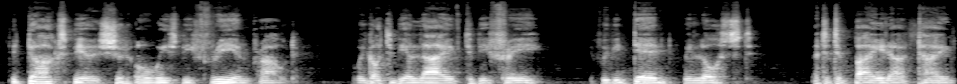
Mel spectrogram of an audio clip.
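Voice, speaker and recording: Using a put-on character voice, a man speaks at a fairly slow pace in a very deep, low pitch. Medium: read story.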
